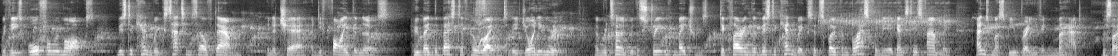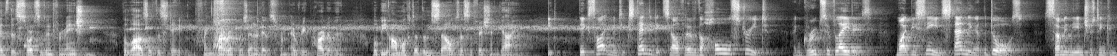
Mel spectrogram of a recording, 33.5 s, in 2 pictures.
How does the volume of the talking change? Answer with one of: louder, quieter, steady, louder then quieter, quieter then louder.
steady.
